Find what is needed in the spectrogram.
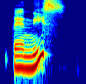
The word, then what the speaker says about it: Van Nuys: That's how you pronounce that, right? N-U-Y-S, Van Nuys, Van Nuys, Van Nuys sounds right.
